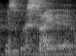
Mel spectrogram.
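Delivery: breathy excited whisper. Real, not acted. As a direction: whisper it with glee. Whispered excitement over food.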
